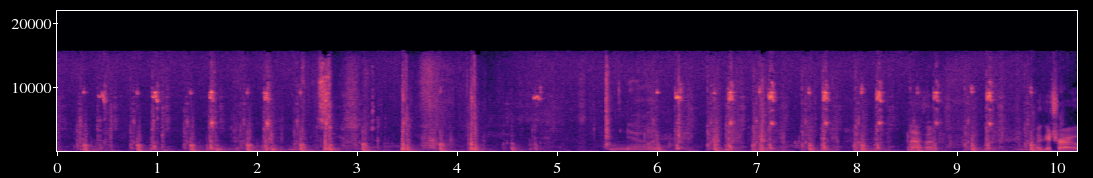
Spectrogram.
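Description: An engine idles with a rapid, rhythmic ticking.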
